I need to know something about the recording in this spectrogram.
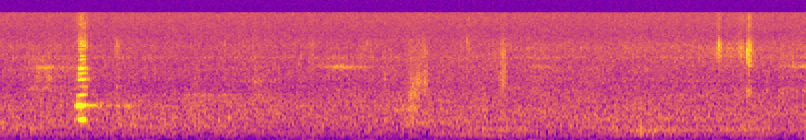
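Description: A single short electronic beep about half a second in, then very quiet outdoor background.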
